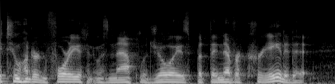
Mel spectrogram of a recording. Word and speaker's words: Lajoie: Everybody pronounces it different. I've always said LaJoie.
